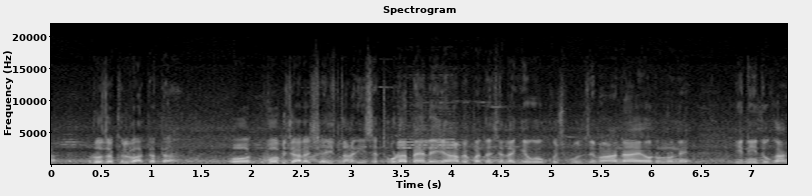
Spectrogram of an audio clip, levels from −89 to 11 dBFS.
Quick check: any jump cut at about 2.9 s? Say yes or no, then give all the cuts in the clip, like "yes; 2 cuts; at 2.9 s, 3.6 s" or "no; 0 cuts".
yes; 1 cut; at 2.9 s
